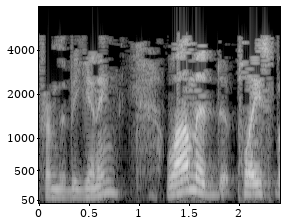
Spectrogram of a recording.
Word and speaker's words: Lamed: Well, Lamed, that's how you would pronounce the letter. Lamed, with a stress on the first syllable.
